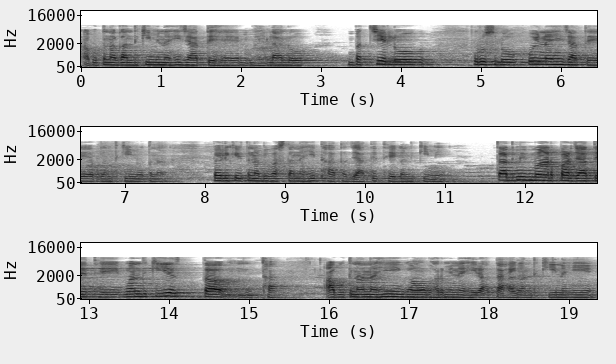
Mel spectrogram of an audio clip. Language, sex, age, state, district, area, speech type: Hindi, female, 30-45, Bihar, Samastipur, rural, spontaneous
